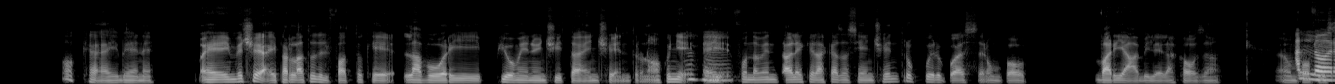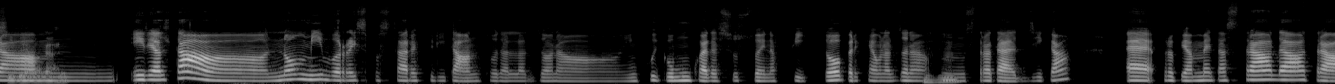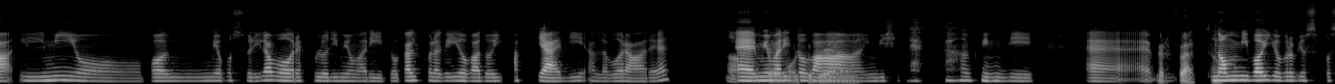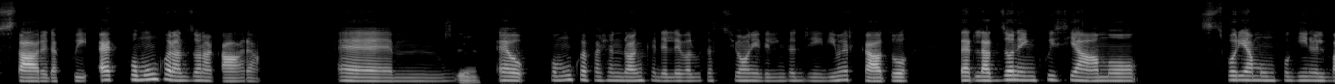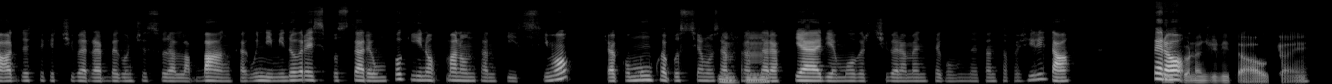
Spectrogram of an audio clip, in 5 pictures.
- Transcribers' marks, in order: "proprio" said as "propio"; laughing while speaking: "bicicletta"; laughing while speaking: "Perfetto"
- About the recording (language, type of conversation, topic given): Italian, advice, Quali difficoltà stai incontrando nel trovare una casa adatta?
